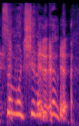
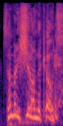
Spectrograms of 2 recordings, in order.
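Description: First: High, half-yelled echo; repeated bit. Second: High yelled comedy bit; imitating a comic's shout; Dane Cook shout. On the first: Retold or imitated. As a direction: lighter second take of the bit. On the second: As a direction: belt it like a standup punchline. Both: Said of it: "the old Dane Cook bit".

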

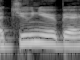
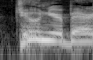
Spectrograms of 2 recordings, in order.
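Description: First: Said in the usual way. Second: "Junior Bear" called out a little louder; calling out. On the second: Acted. Bubby calls to Junior Bear in the car, calling out. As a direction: call "Junior Bear" to get his attention.

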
